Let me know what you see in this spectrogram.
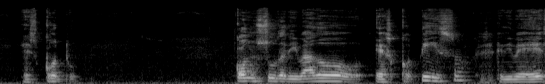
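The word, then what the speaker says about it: σκοτόω: pasaje es del griego escot escot es la palabra el término e se escribe s k o t o o es cotu con su derivado escoti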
